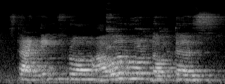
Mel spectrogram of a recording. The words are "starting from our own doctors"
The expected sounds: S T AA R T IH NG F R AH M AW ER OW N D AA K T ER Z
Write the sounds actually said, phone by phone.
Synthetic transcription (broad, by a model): S T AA R T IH NG F R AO M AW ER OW L D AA K T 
